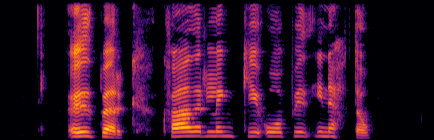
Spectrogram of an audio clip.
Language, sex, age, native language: Icelandic, female, 30-39, Icelandic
